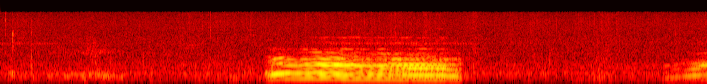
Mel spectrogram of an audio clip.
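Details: Indian striped hyena, called lakadbaggha: one long, rich, harmonic moan of about two seconds that rises slightly and then holds steady. A second call begins just as the recording ends.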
